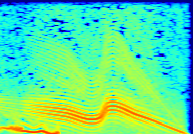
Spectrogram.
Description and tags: Sci fi systems malfunction sound
This sound can be used for a number of scenario's such as a robot malfunction.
